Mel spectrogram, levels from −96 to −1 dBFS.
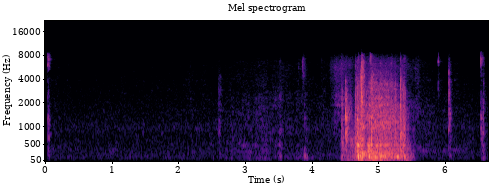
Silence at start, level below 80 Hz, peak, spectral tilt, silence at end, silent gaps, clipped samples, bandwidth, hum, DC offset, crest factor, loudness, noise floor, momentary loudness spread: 0.05 s; -56 dBFS; -8 dBFS; -5 dB/octave; 0.1 s; none; under 0.1%; 8.8 kHz; none; under 0.1%; 30 dB; -30 LUFS; -77 dBFS; 27 LU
